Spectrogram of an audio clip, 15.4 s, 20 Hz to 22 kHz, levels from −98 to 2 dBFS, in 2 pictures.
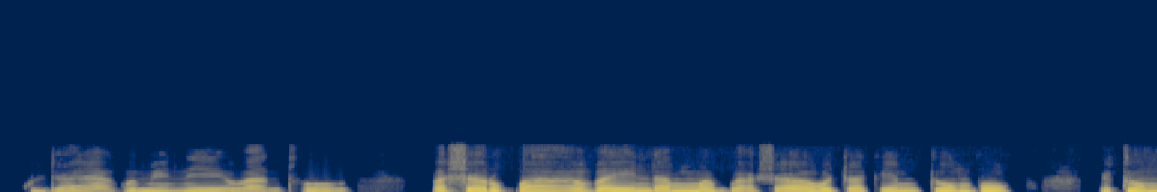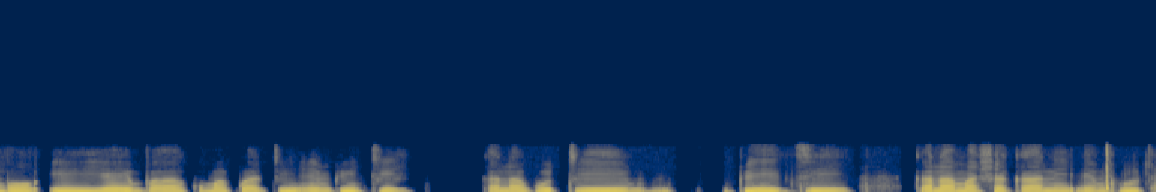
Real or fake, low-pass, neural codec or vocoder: real; 5.4 kHz; none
